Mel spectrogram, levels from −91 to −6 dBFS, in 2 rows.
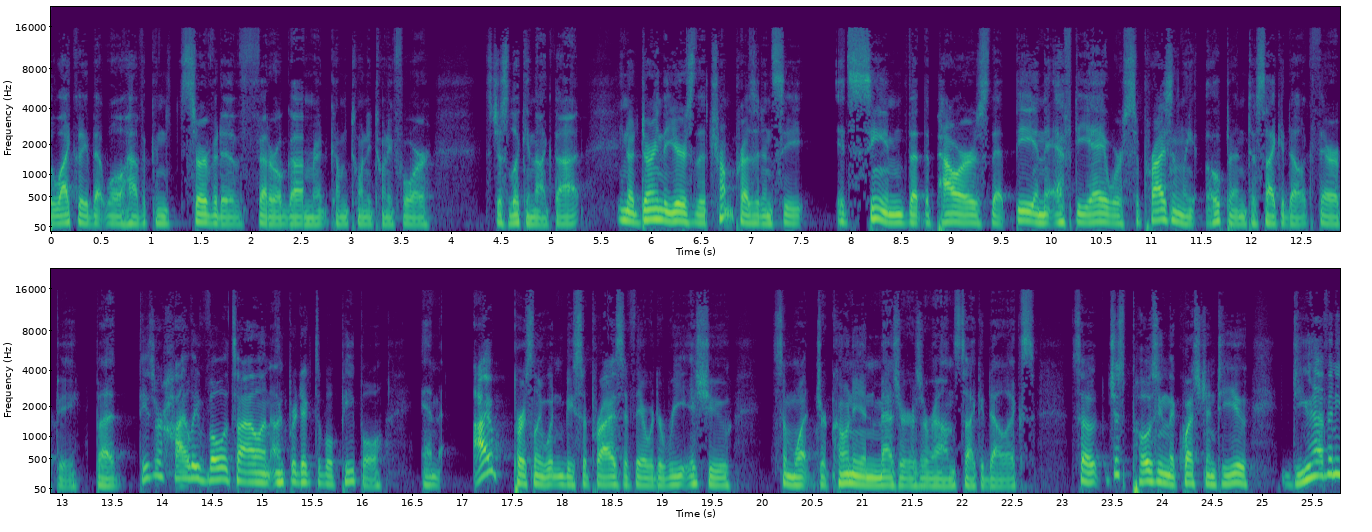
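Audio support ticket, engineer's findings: Burst of packet loss, 2.45–2.53 s, right after "have a conservative federal". Jitter buffer/decoder concealment: about 56 ms of extrapolated sound, fading as the gap went on, then playback resumes with about 60 ms of speech gone.

Burst of packet loss, 8.81–8.94 s. Same receive-side mechanism: about 46 ms filled by continuing and fading the last sound, about 40 ms of speech skipped, plus a further 9 ms trimmed at the rejoin.

Short concealed packet loss, 6.51–6.55 s, after "the years of the". About 20 ms missed decoder deadline; the decoder extrapolated pitch or noise and cross-faded back. Audible as a brief smear/wobble.

Short concealed packet loss, 21.97–22.01 s, after "somewhat draconian measures around". About 20 ms did not reach the decoder in time, concealed by extending the prior sound for roughly 21 ms before blending back. Brief wobble at the join.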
